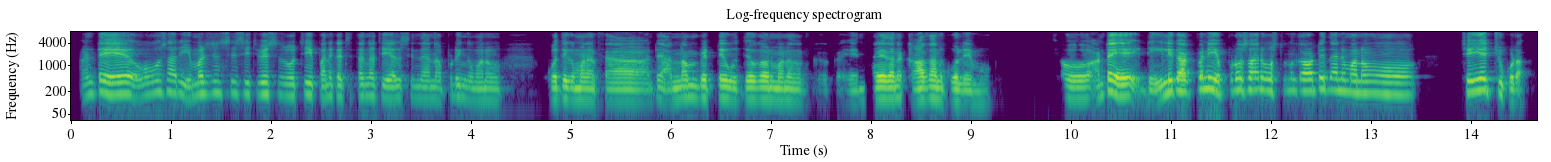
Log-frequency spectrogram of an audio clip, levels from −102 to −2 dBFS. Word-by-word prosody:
అంటే, 180 +4 -3 0.4
ఒక్కోసారి 195 +2 -6
emergency 185 +3 -6
situations 175 -2 -6
ఒచ్చి 160 +3 -16
ఈ - - -11
పని 145 - -5
ఖచ్చితంగా 155 +1 -6
చేయాల్సింద 140 0 -6
అన్నప్పుడు, 135 +4 -11
ఇంక 140 -3 -12
మనం, 125 0 -7 0.6
కొద్దిగా 130 0 -2
మన 125 - -1
ఫ్యా 120 0 -6 0.3
అంటే 115 - -10
అన్నం 140 +4 -2
పెట్టే 140 0 -1
ఉద్యోగాం 130 +1 +1
మనకు 125 -1 -4 0.4
క - - -28 0.2
ఎంత 115 +2 -16
లేదన్నా 135 +1 +5
కాదనుకోలేము. 120 -5 0 0.8
సో, - - -5 0.3
అంటే - - +7 0.3
డైలీ 205 - +1
కాకపోయినా 245 0 +3
ఎప్పుడోసారి 225 +1 0
ఒస్తుంది 220 +1 -14
కాబట్టి 215 +2 +5
దాన్ని 220 -1 -1
మనం 190 -1 -1 1.0
చేయొచ్చు 225 +3 +4
కూడా. - - 0
155 Hz, 145 wpm, -22 LUFS, 130-195 Hz, 1.0 s, అంటే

